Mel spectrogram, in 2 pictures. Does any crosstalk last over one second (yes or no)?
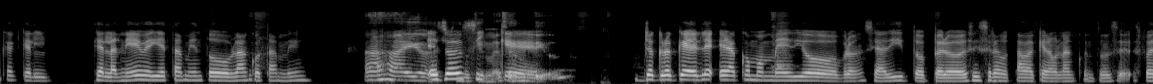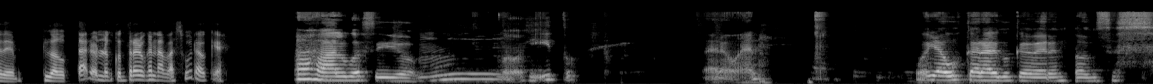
yes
